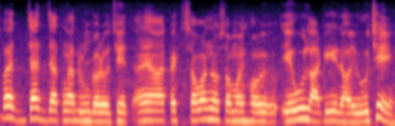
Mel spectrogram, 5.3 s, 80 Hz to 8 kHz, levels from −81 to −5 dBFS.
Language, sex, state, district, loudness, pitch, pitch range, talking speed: Gujarati, male, Gujarat, Gandhinagar, -13 LUFS, 175 Hz, 165-185 Hz, 135 wpm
